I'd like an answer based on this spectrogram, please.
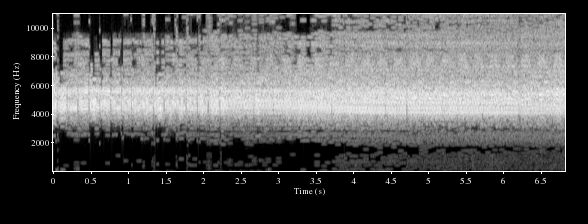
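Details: Cricket heard as it really sounds: a dense, continuous high-pitched trill, steady and unbroken for the whole stretch, with no other clear sounds.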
